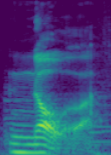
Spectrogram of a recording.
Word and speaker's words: Noel: Their name is pronounced like Noel, quote, K-N-O-L-L, and not like the Christmas song.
